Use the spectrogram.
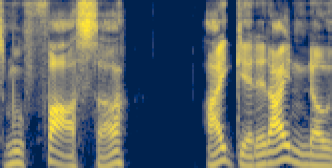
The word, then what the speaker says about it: Mufasa: those of you who reminding me that it's musafa instead of mustafa i will not apologize i made i put one tea in there and everyone's up my ass you try talking for an hour and see how many things you up of course i know it's musafa and not mustafa or mufasa i'm saying it wrong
